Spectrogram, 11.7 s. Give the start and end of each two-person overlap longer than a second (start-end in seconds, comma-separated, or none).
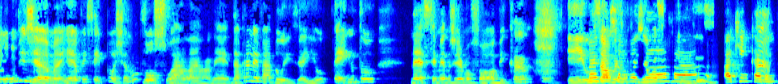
8.8-10.7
